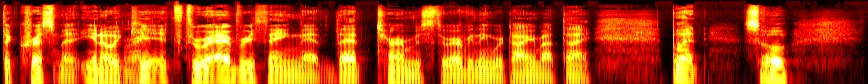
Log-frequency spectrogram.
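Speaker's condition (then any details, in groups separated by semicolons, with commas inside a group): No condition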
